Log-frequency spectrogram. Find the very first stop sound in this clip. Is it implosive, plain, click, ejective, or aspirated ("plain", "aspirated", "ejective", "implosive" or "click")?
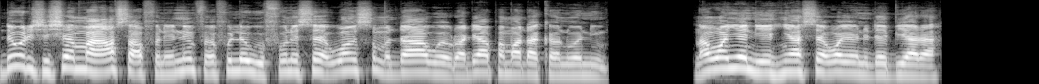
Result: plain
